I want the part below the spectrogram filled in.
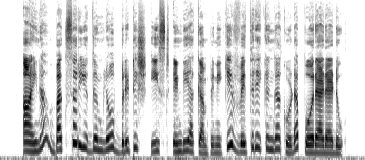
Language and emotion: Telugu, neutral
